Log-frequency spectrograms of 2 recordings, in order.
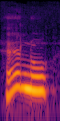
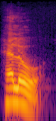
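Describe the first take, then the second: First: Put-on "hello" in a very high, girlish falsetto; raised pitch. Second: "hello" called out loud, falling at the end; lower-pitch hello. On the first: Teacher demonstrating pitch change to students, "hello" squeaked very high. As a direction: flip "hello" way up high, then let it fall. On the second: Teacher showing students pitch on "hello", loud and low take. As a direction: say "hello" loudly in a natural register, dropping off. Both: Shown as a demonstration. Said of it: "मैंने अपने pitch को change किया है".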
